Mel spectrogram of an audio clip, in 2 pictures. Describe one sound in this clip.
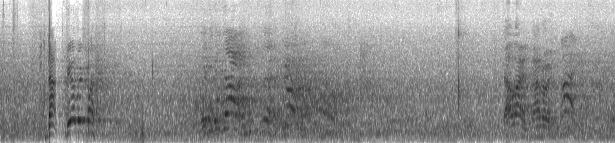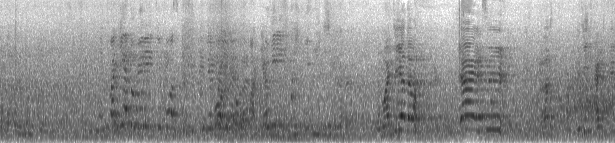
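Young adults talk and laugh nearby outdoors.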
